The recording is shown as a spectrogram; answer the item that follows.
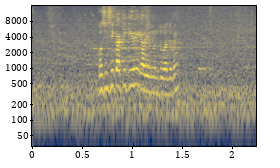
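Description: A single drawn-out vocal call, rising and then falling in pitch, starts just over half a second in and lasts under a second.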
